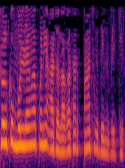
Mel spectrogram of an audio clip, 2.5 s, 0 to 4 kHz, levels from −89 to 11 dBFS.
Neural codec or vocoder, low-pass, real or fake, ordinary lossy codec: none; 3.6 kHz; real; none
